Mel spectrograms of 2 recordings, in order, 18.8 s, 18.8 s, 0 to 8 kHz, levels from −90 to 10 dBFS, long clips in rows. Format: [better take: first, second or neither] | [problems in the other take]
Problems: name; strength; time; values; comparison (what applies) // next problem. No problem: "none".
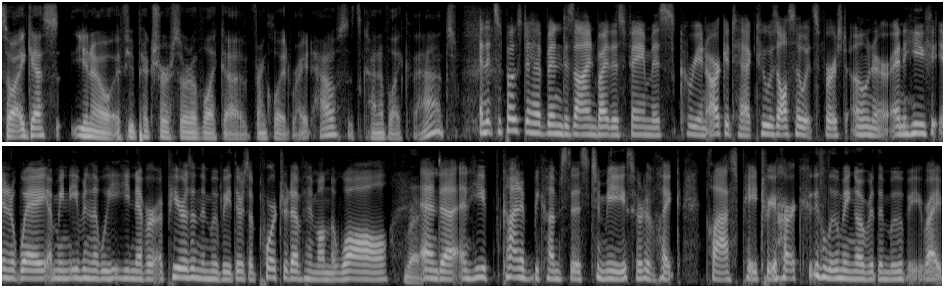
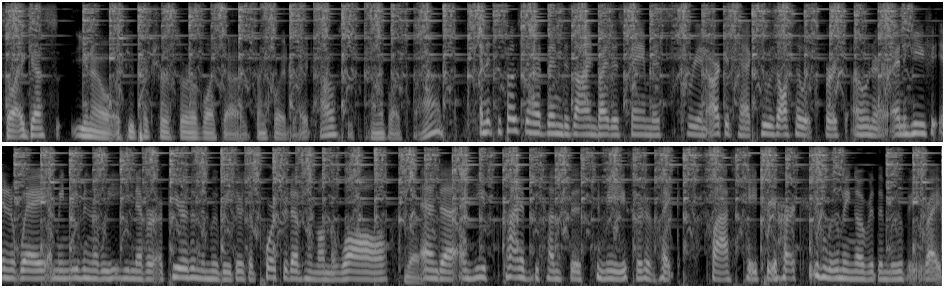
first | background sound (Cutlery, silverware); 1 dB above the speech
